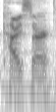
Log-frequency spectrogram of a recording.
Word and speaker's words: Caesar: those who don't know the letter c was not pronounced sometimes as s in um in in like ancient Roman so words like Caesar Kaiser uh lest you ever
